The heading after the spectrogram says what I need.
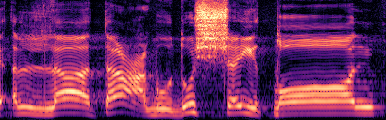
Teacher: عین کی ادائیگی کلیئر کرنی ہے حلق کے درمیان والے حصے سے، اور عین کی ادائیگی تا کو عین سے ملائیں گے.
